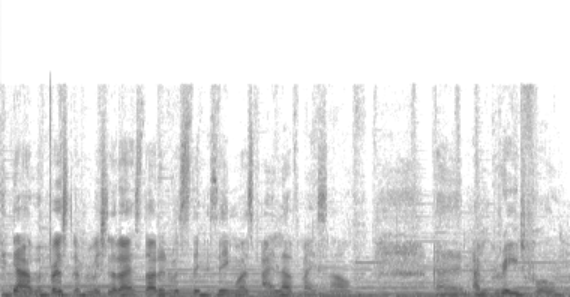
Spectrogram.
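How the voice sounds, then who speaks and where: Over loud background music, a woman speaks at a moderate pace in a dry sound with no echo. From South Africa. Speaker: YouTuber. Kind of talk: casual talk to camera. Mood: warm, earnest. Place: garden. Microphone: phone near.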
